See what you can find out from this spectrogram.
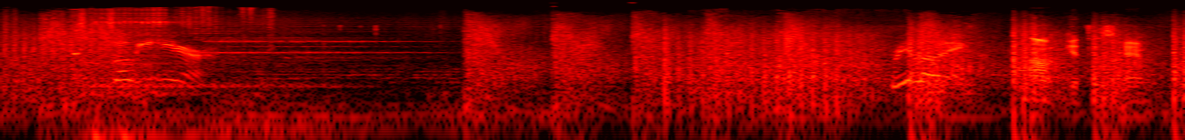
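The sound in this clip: Gunfire in a video game, with many sharp, loud bursts of shooting that grow dense in the second half, plus a few short electronic chirps mixed in.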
